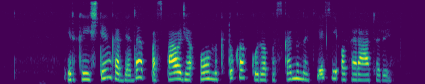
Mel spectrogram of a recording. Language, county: Lithuanian, Vilnius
